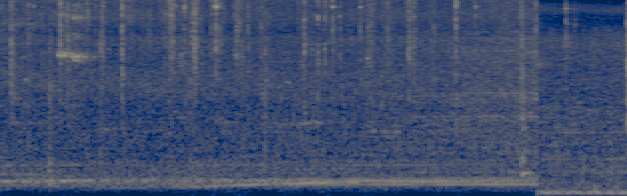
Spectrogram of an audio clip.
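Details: Hero Glamour motorcycle: light, quick ticking and rattle over a steady idle hum, like a worn, slack timing chain slapping in the cam drive; new timing chain then fitted; timing chain noise.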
